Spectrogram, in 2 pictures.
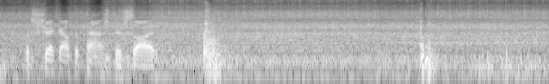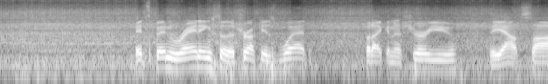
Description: A vehicle engine rumble, small speech with a door clasp-clap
